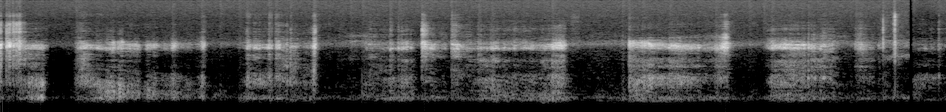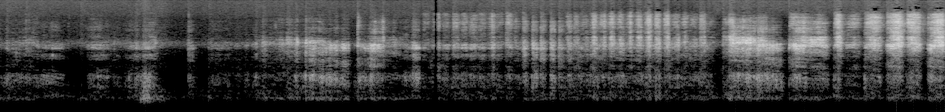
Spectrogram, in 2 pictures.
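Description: A felt-tip marker squeaks and scratches across paper in short strokes.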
